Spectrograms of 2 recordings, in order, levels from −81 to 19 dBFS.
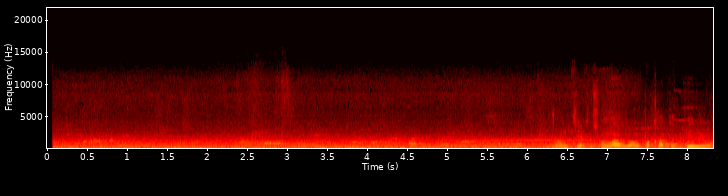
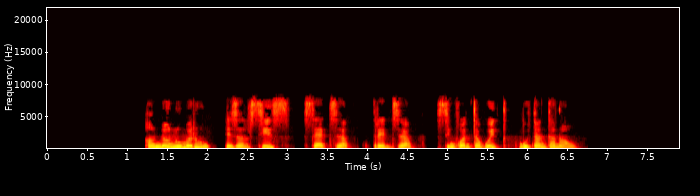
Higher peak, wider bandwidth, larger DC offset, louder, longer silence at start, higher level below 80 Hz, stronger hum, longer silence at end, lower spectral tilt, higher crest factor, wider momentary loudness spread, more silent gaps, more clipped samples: second, -8 dBFS vs -2 dBFS; first, 13.5 kHz vs 8.4 kHz; neither; second, -31 LUFS vs -18 LUFS; second, 0.05 s vs 1.25 s; second, -70 dBFS vs -58 dBFS; neither; second, 0 s vs 1.3 s; about the same, -6.5 dB/octave vs -5.5 dB/octave; first, 22 dB vs 16 dB; second, 9 LU vs 12 LU; second, none vs 2.14-2.22 s, 3.13-3.20 s, 4.75-4.86 s; neither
